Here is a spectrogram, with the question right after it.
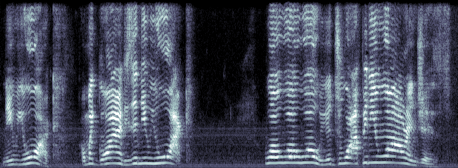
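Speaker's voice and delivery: loud, high-pitched hammed-up New York accent. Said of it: "that's how I talk".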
